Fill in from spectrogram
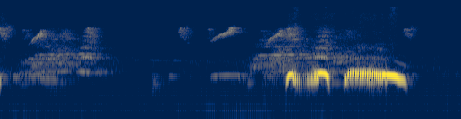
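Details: A spotted dove singing in the 'thổ đồng' voice to provoke wild males. Faint, soft chattering comes first, then a clear low coo phrase of two brief notes followed by one long sustained note.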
